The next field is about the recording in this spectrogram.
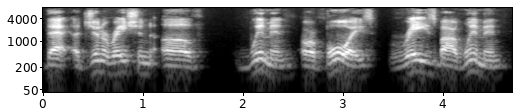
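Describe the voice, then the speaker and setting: Loud, husky-voiced man in discussion. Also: medium pitch, measured pace. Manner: earnest, emphatic, repeats points. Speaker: guest speaker. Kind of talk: conversational discussion. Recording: dull lo-fi recording.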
